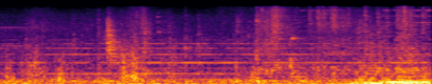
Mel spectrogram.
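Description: Soundtrack music with low held notes, with a few scattered knocks over it.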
